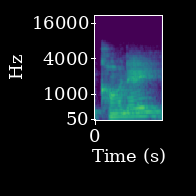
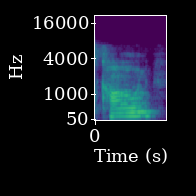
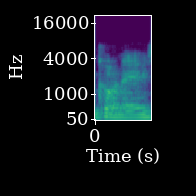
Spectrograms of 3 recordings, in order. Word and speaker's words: Kone: Uh the company's name is actually Kone. It's spelled cone. So, everybody pronounces it as cone, but it's actually Finnish.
